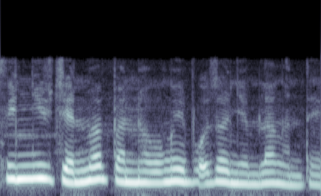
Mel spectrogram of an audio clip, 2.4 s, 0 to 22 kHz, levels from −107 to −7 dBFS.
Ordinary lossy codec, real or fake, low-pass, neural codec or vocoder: Opus, 64 kbps; fake; 7.2 kHz; vocoder, 44.1 kHz, 80 mel bands, Vocos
